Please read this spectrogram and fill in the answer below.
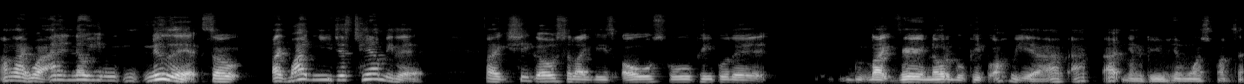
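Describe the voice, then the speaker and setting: In a Southern US accent, a man speaks at a medium pitch with a dark, mellow tone. His pitch swings very widely. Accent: Southern drawl. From Alabama, Birmingham. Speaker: business consultant and show host. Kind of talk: casual interview chat. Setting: live video stream. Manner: animated.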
